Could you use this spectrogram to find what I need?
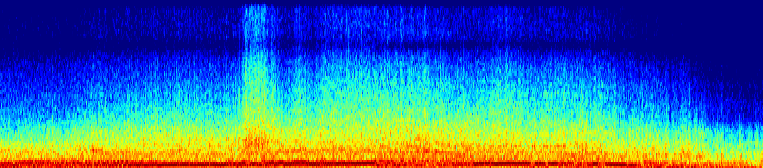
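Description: A motorcycle engine revs loudly at speed, then winds down.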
